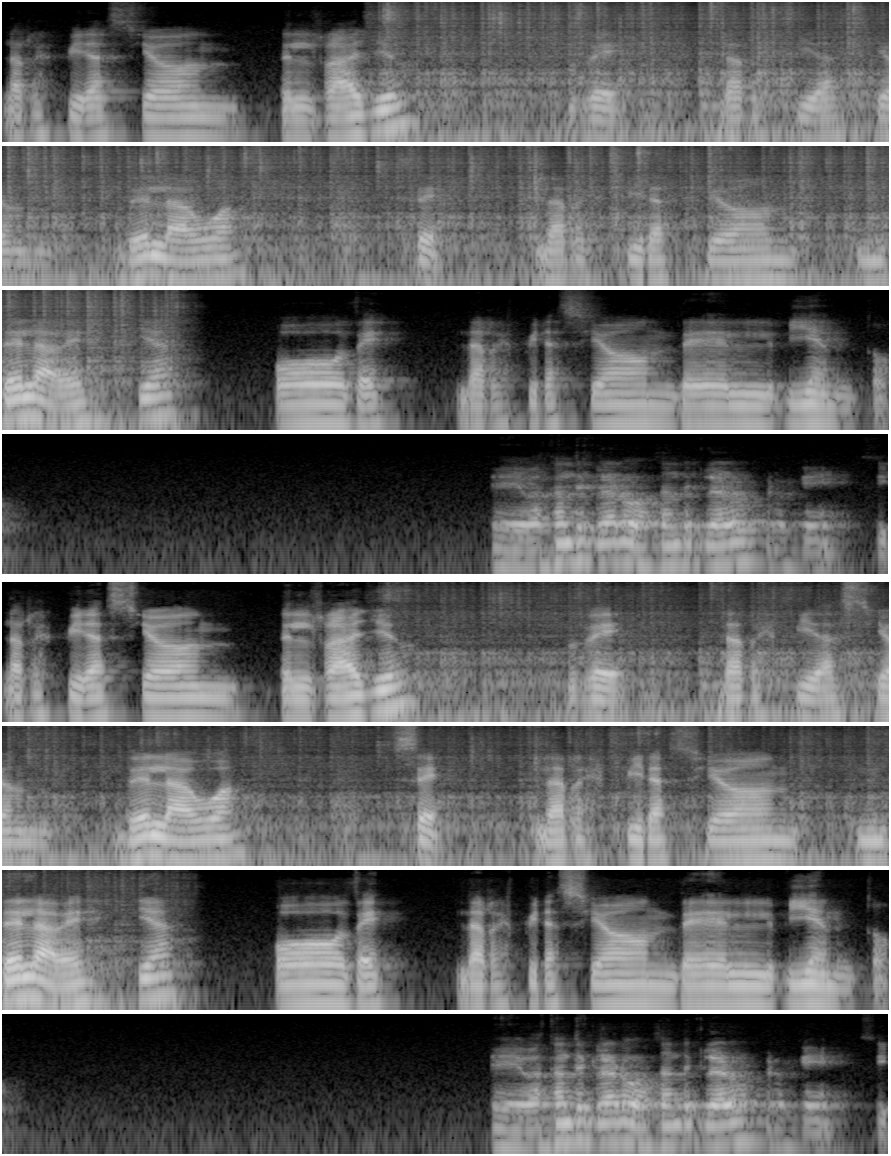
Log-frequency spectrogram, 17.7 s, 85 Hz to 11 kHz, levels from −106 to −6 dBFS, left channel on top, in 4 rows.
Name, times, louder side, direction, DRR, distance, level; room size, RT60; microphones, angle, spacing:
voice 1, 0.0-2.1 2.8-3.1 3.6-4.7 5.0-5.7 6.4-6.6 7.1-8.4 8.7-9.7 10.2-10.8 11.1-11.4 11.7-13.1, right 4 dB, 85° right, 0.8 m, -34 dB
sound 1, 1.8-9.8, left 2 dB, 55° left, 6.6 m, -48 dB
voice 2, 15.7-17.7, right 2 dB, 55° right, 3.4 m, -38 dB
22.5 x 10.5 x 2.6 m
head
